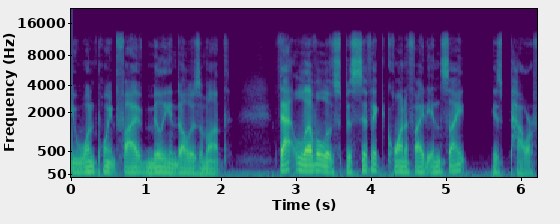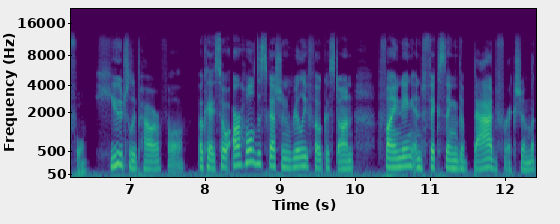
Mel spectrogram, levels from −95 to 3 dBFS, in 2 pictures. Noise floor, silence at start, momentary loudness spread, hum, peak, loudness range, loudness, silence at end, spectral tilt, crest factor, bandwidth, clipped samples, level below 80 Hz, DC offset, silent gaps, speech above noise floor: -54 dBFS; 0 s; 13 LU; none; -8 dBFS; 5 LU; -30 LUFS; 0.05 s; -5.5 dB/octave; 22 dB; 13.5 kHz; under 0.1%; -46 dBFS; under 0.1%; none; 25 dB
